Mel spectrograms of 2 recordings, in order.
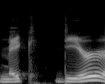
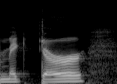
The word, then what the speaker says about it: mkdir: directory the command is make deer or make dur I guess I guess you pronounce it directory so make dur I always say make deer in my head it doesn't matter mkdir so this command you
